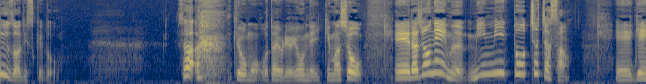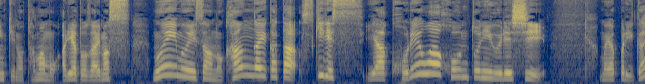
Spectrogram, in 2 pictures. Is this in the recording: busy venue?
no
